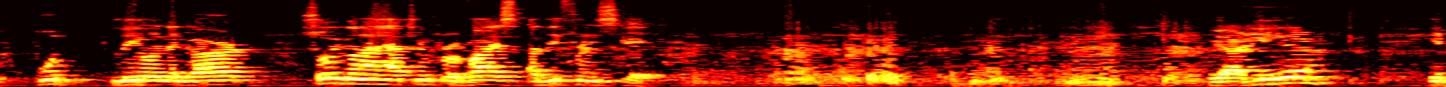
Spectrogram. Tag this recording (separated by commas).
Speech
